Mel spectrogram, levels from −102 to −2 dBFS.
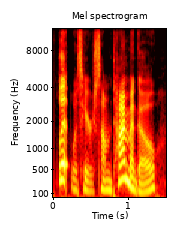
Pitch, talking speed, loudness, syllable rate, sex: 185 Hz, 235 wpm, -19 LUFS, 5.8 syllables/s, female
